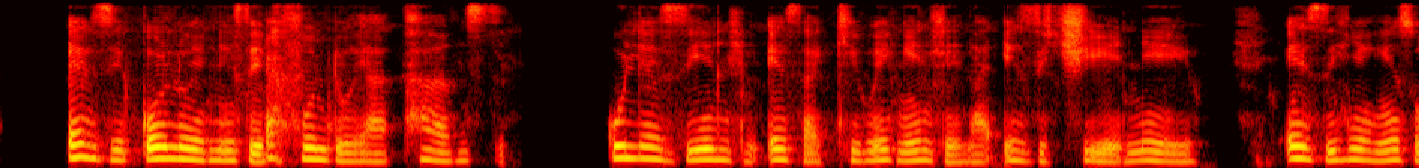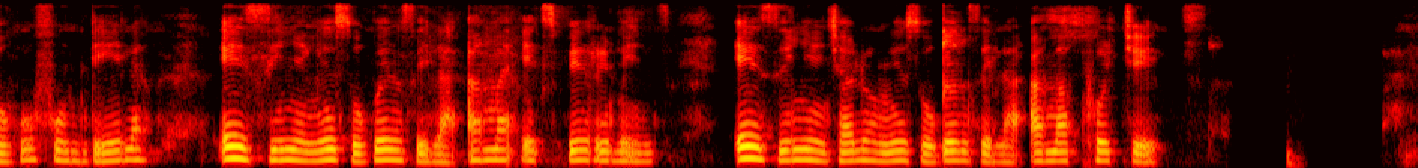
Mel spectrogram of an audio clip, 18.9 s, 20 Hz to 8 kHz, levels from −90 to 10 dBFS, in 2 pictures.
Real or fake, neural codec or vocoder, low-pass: fake; codec, 16 kHz, 4 kbps, FunCodec, trained on Chinese and English, 50 frames a second; 7.2 kHz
